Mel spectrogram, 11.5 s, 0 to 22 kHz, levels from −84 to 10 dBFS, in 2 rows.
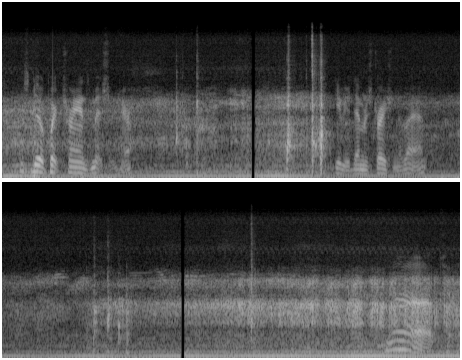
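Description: A Bluetooth dropout, likely, cuts the audio at 3.11 to 3.17 s and again at 7.95 to 8.01 s. Each gap is a brief silence, which fits about two packets failing to reach the headphones in time. The sound then resumes further along, as if it had kept playing.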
